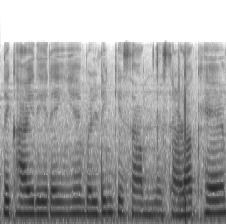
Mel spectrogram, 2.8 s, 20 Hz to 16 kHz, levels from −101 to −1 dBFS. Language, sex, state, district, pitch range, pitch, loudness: Hindi, female, Uttar Pradesh, Muzaffarnagar, 190-205 Hz, 195 Hz, -23 LUFS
